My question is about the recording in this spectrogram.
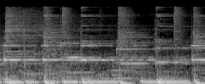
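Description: Background music with jingling bells over a bass line and a steady beat.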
